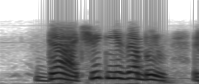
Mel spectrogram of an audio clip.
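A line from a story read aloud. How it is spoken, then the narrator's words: Lively exclamation, sudden recall. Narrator (Russian): живо воскликнул Калита, точно только что вспомнил об этом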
